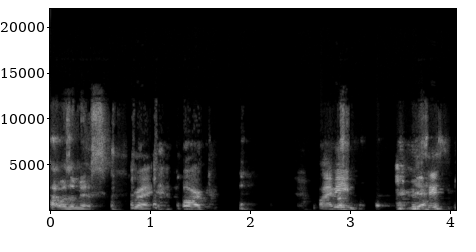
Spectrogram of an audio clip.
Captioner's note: chuckling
